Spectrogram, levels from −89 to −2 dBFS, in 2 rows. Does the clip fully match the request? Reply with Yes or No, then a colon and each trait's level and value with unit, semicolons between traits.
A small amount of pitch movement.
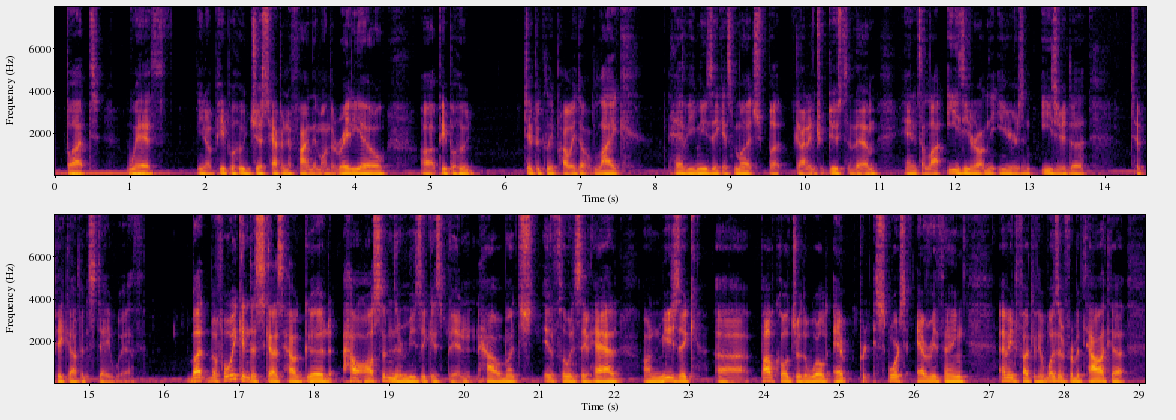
Yes: narrow, 2.3 semitones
